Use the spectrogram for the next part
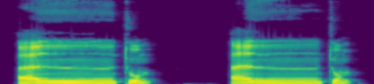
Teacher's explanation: ce n'est qu'une fois arrivé à la lettre ta que la langue touche donc le palais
